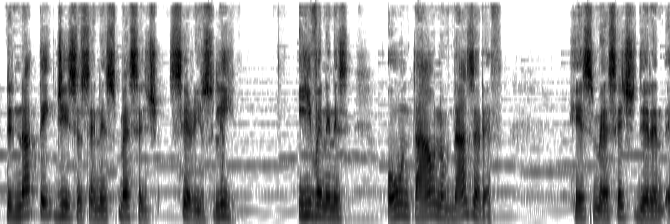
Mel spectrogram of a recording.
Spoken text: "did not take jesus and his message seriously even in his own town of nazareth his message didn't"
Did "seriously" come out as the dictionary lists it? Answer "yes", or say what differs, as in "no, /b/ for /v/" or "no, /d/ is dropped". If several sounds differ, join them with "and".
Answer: yes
